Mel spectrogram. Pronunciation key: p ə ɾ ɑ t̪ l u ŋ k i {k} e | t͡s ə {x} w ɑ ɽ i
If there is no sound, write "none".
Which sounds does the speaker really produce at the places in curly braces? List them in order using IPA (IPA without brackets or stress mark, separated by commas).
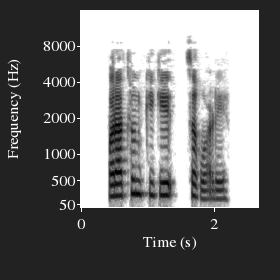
k, ɣ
